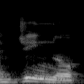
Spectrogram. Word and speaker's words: Gino: italiana com Dino Pauli se escreve Gino G eh italiano se pronuncia de então é Dino paoli Sapore de Sale que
